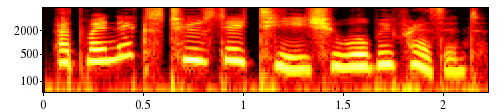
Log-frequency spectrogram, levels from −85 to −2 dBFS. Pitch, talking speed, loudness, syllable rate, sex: 285 Hz, 245 wpm, -15 LUFS, 5.2 syllables/s, female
